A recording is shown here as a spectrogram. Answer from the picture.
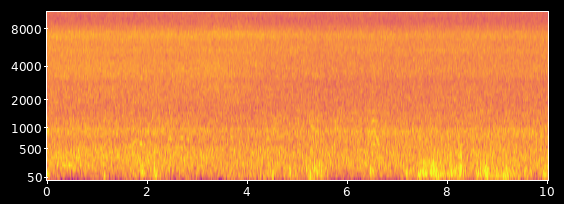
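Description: Waterfall rushing: a steady, even wash of falling water.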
